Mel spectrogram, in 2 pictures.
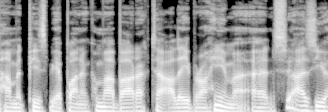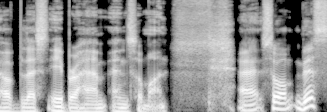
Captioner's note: speaking Arabic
